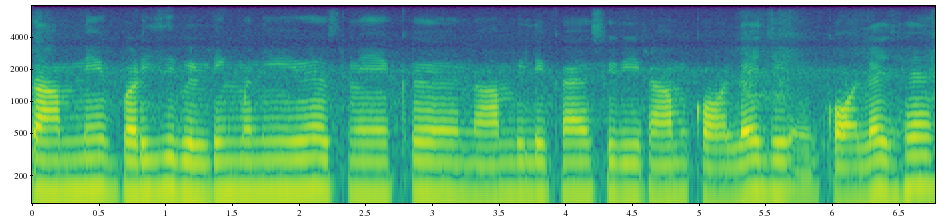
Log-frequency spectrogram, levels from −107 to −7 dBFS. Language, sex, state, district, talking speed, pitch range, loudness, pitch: Hindi, male, Uttar Pradesh, Muzaffarnagar, 170 wpm, 130-140 Hz, -19 LUFS, 135 Hz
